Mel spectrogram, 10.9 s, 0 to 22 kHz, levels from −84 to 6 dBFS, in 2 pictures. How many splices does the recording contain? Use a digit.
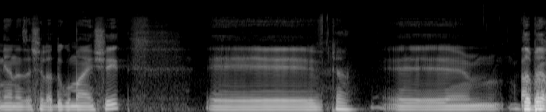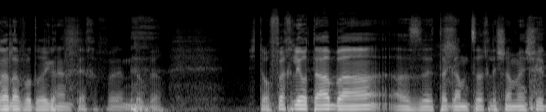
2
